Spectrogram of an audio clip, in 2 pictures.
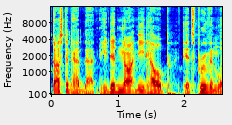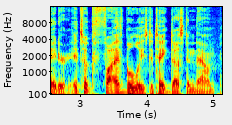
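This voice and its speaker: Sick guy w a lowish rough voice, blunt casual rant, dry close mic. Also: moderate pace, dry recording. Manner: blunt, irreverent, swears freely. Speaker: vlogger host. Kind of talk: casual ranting review.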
